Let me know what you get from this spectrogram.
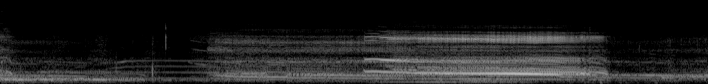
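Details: Camel being milked by hand, giving a low grumbling groan that swells into a long, drawn-out harmonic moan, loudest midway, then drops back to a quieter rumble.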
